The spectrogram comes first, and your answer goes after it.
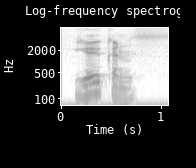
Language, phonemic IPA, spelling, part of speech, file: Dutch, /ˈjøkə(n)/, jeuken, verb, Nl-jeuken.ogg
- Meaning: to itch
